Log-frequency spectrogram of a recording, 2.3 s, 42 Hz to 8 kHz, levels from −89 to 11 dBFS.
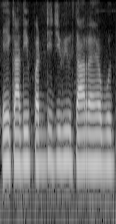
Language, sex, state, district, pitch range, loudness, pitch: Hindi, male, Bihar, West Champaran, 170-180 Hz, -15 LUFS, 175 Hz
